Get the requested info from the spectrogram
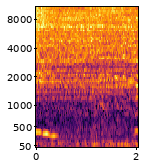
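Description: Live gospel song with band accompaniment: a held sung note slides down and ends about half a second in, then the band plays on with a heavy, steady bass between the vocal lines.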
